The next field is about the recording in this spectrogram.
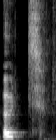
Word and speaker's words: haute: In 2016, you had a show called Beach Couture, an haute messe, which I love. – I like how you pronounce it. Haute.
